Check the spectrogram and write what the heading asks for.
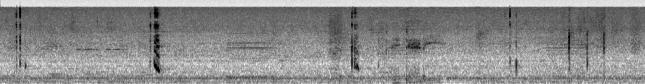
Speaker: Hi, Daddy. You get the hiccups, huh?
